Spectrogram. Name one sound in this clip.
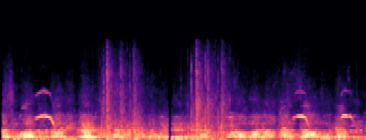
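A large crowd of young men chants and cheers loudly outdoors.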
